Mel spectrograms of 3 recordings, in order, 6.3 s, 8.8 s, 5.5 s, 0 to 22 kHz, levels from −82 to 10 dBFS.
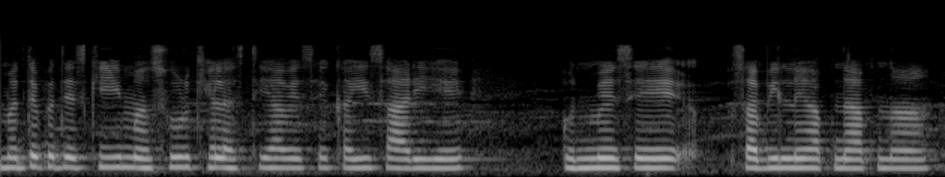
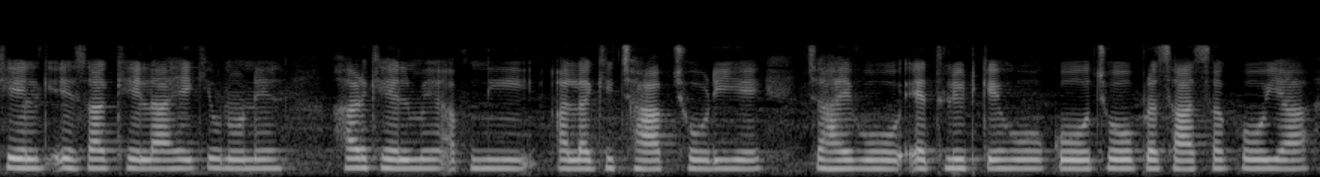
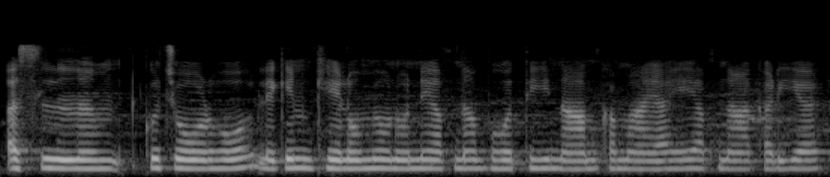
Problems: constant background noise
